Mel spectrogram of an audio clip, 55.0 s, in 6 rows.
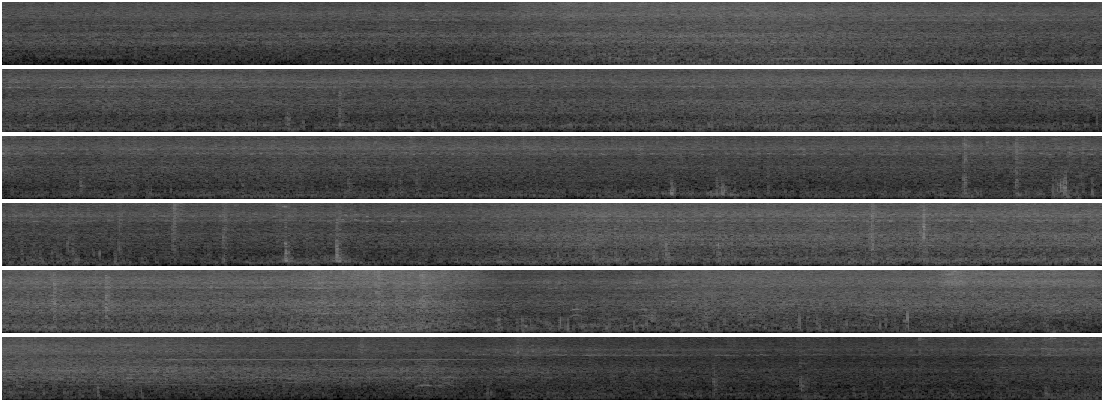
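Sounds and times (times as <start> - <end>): diesel railcar engine running: 0.0 - 55.0.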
